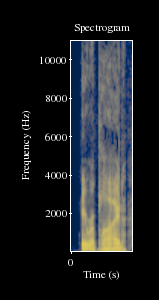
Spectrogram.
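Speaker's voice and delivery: plain reading voice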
